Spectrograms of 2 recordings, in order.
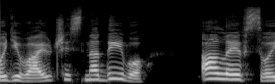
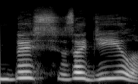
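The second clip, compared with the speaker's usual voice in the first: weary, heavy sigh, slightly higher pitch; 6 semitones higher than usual. Narrator reads Yaroslava's reply to the narrator's scolding, with a heavy sigh. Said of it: "важко зітхнула вона".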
